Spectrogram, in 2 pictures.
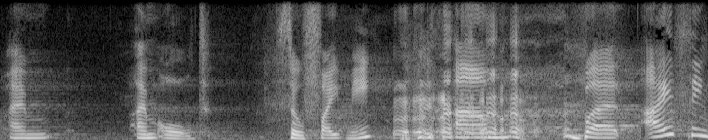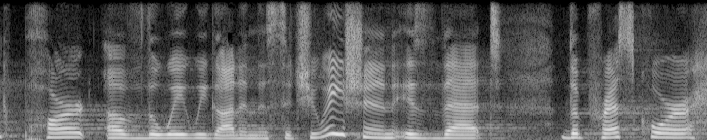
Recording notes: Take your seats for a live show from Washington DC this week. This live show is part of Slate’s Full Court Press coverage. Listeners will hear the question and answer segment of the live show.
